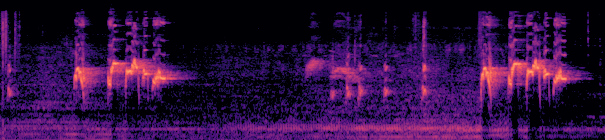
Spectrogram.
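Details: Red-whiskered bulbul delivering teaching song for young birds: lively bubbling phrases of quick up-and-down notes, a softer fragment in the middle, then another loud phrase, over faint hum.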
